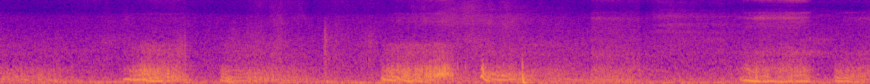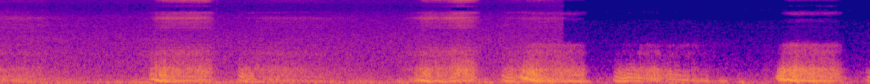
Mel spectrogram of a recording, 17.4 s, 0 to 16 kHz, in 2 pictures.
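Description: Soft, low rattling snores from a sleeping infant, roughly 20 to 25 breaths a minute, slightly irregular.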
